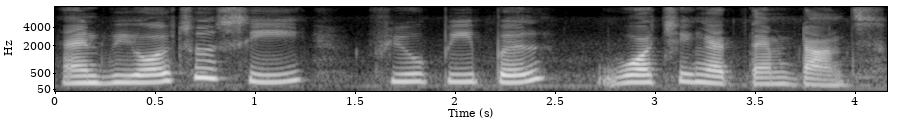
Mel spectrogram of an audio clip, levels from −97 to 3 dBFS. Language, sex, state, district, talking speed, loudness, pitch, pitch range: English, female, Karnataka, Bangalore, 145 wpm, -19 LUFS, 225 Hz, 200-240 Hz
